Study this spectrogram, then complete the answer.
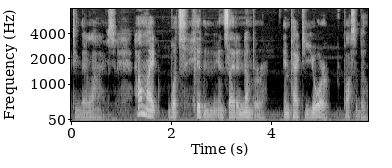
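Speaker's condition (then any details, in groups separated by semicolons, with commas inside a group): No condition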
